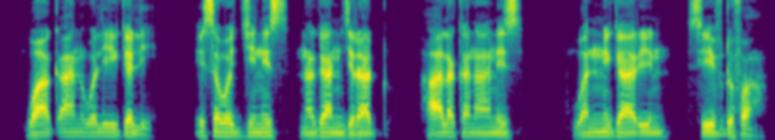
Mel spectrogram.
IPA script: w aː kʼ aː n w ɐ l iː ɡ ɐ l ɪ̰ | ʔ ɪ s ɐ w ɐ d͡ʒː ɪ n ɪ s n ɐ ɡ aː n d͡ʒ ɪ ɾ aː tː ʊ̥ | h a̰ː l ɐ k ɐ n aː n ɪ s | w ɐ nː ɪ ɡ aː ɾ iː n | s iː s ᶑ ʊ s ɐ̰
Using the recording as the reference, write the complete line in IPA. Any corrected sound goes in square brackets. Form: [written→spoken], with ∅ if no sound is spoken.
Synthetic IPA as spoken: w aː kʼ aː n w ɐ l iː ɡ ɐ l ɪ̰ | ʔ ɪ s ɐ w ɐ d͡ʒː ɪ n ɪ s n ɐ ɡ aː n d͡ʒ ɪ ɾ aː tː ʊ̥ | h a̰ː l ɐ k ɐ n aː n ɪ s | w ɐ nː ɪ ɡ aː ɾ iː n | s iː [s→f] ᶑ ʊ [s→f] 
